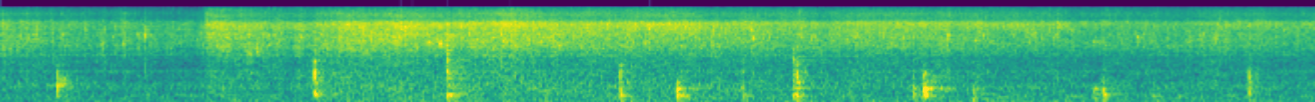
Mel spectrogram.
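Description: Sliced shallots, garlic and red chillies sizzling in hot oil in a wok as the seasoning is sautéed, the sizzle growing louder about a second in. A wooden spatula strikes and scrapes the pan in regular stirring strokes about every half second.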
